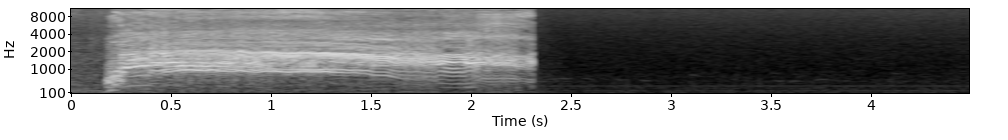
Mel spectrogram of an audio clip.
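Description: A man's long, high-pitched scream, held for about two seconds and cut off suddenly, leaving only a faint steady hum.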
